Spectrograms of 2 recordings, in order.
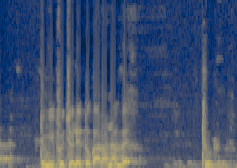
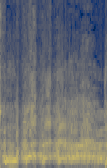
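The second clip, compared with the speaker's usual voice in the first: laugh; 13 semitones higher than usual. Real, not acted. Preacher laughs at own joke.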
